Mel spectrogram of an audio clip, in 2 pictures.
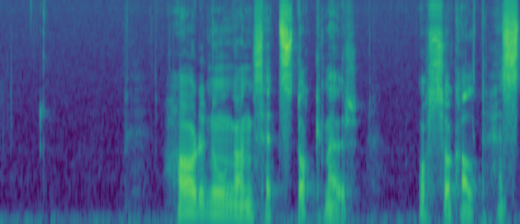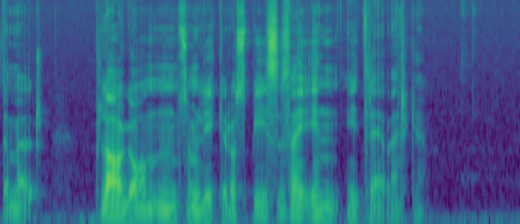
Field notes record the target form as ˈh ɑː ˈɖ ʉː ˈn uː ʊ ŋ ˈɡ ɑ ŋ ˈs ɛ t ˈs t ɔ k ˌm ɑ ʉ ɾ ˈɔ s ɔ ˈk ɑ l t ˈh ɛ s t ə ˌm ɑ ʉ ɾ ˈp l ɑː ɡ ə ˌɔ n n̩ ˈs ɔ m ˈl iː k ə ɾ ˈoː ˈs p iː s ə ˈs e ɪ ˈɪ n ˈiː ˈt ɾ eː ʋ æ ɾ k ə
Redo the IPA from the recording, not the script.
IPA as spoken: ˈh ɑː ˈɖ ʉː ˈn uː ʊ ŋ ˈɡ ɑ ŋ ˈs ɛ t ˈs t ɔ k ˌm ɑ ʉ ɾ ˈɔ s ɔ ˈk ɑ l t ˈh ɛ s t ə ˌm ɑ ʉ ɾ ˈp l ɑː ɡ ə ˌɔ n n̩ ˈs ɔ m ˈl iː k ə ɾ ˈoː ˈs p iː s ə ˈs æ ɪ ˈɪ n ˈiː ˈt ɾ eː ʋ æ ɾ k ə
